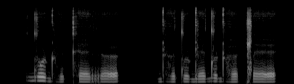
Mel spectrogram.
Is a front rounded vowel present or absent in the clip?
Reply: present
